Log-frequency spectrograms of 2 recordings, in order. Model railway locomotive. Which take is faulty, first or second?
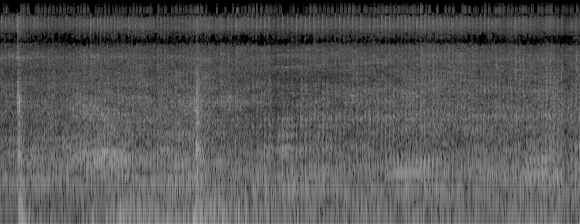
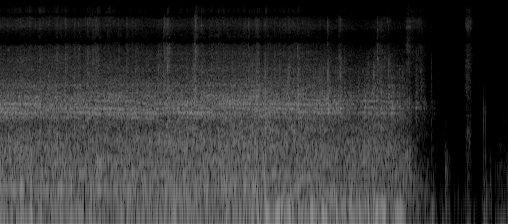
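first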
